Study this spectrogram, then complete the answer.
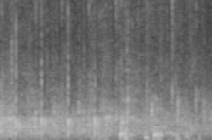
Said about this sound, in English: I mean, oh, you're right, applaud them, yeah, of course.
